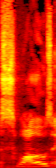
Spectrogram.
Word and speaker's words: Swallows: So they ended up staying at a hotel, and they shared a hotel room at the Swallows Inn. Am I saying that right? – Mm-hmm. – To make sure. – Swallow like a bird.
